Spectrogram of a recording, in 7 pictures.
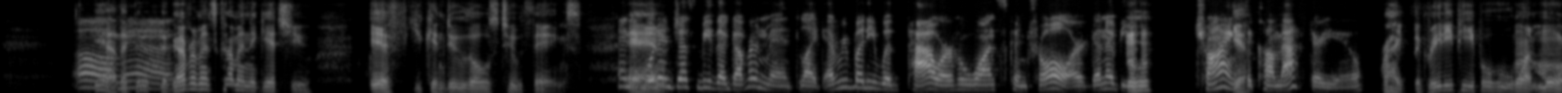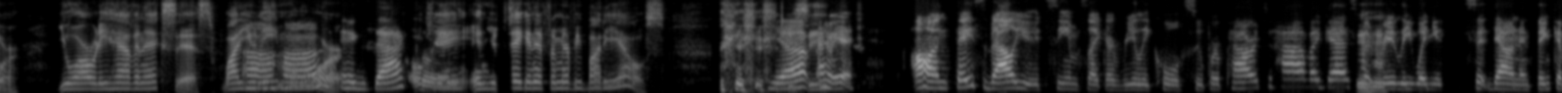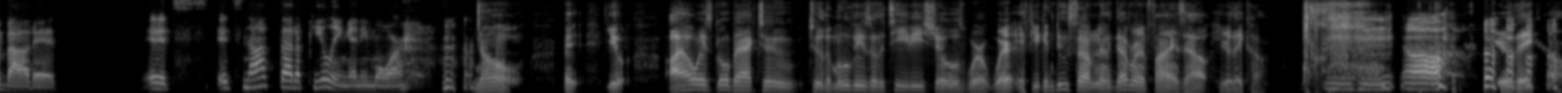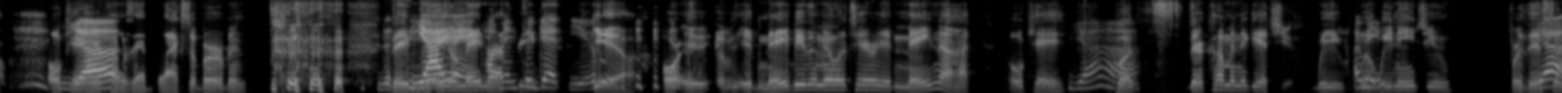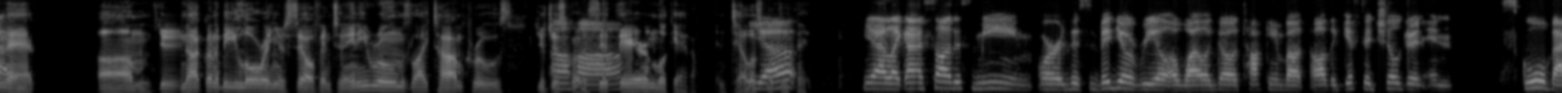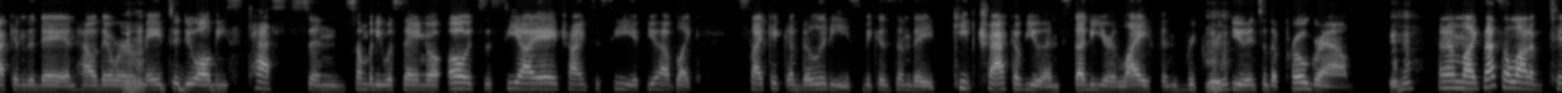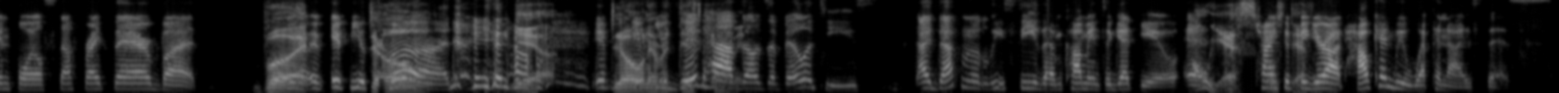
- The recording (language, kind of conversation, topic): English, unstructured, How might having special abilities like reading minds or seeing the future affect your everyday life and choices?
- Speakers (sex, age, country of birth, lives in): female, 40-44, Philippines, United States; male, 60-64, United States, United States
- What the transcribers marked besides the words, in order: tapping; other background noise; chuckle; chuckle; laughing while speaking: "Oh"; other noise; laugh; chuckle; laughing while speaking: "you know"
